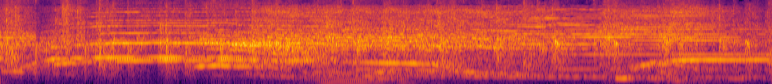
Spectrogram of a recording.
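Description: A live audience applauds and cheers continuously for a few seconds at a one-year anniversary celebration, with dense clapping and rising whoops and shouts layered on top, loud throughout.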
